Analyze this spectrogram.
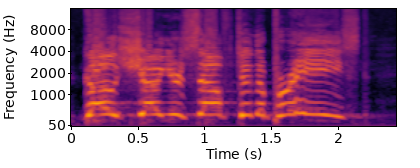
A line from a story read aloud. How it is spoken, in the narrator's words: Jesus yells back from a distance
